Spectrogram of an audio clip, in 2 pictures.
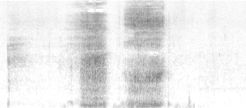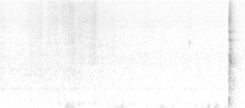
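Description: Two harsh coughs close together, then a quiet room with small faint sounds: part of a coughing fit.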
